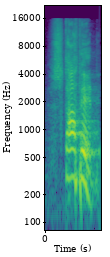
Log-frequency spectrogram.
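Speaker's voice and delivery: "Stop it" barked high and loud; "Stop it" shouted sharply, high and loud; firm command. Acted. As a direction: slam down "Stop it" as an order. Preacher commanding congregation.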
